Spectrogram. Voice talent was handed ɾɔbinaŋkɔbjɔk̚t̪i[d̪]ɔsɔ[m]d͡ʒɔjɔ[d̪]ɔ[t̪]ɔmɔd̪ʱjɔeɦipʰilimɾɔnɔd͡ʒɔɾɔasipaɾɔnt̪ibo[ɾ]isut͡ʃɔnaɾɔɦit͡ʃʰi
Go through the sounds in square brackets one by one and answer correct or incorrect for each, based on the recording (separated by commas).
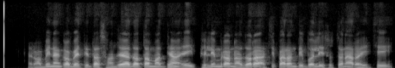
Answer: incorrect, incorrect, correct, correct, incorrect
